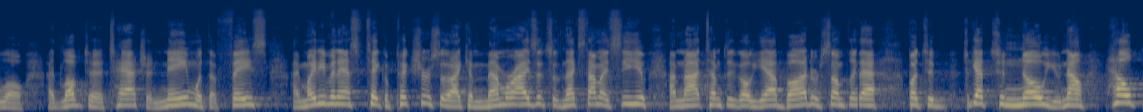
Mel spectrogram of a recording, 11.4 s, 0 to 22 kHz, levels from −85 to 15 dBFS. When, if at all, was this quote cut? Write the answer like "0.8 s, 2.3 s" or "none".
8.6 s, 9.7 s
